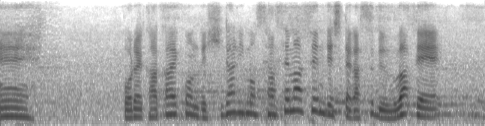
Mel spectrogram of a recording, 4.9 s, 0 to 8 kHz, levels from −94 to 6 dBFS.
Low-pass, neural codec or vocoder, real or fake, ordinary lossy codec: 7.2 kHz; none; real; Opus, 24 kbps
